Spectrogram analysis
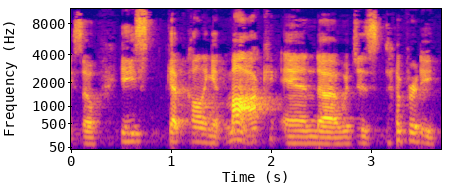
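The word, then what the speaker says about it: Mach: mock Mark actually uh started out being called muck but there was a uh there was an Italian graduate student on the team who could not pronounce muck accurately so he's kept calling it Mock and which is a pretty Italian thing to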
